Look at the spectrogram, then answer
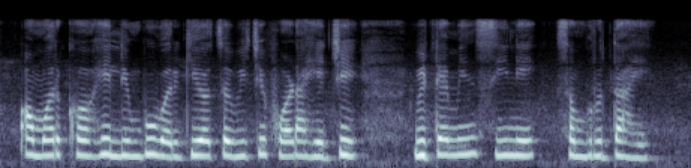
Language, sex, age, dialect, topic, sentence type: Marathi, female, 31-35, Varhadi, agriculture, statement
